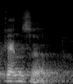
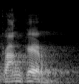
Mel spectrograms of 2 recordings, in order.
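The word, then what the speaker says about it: cancer: Tulisannya C A N C E R. Orang Barat membacanya kanser. Orang kita susah menyebut kanser. Kenapa nih kanker?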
